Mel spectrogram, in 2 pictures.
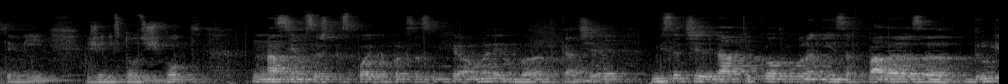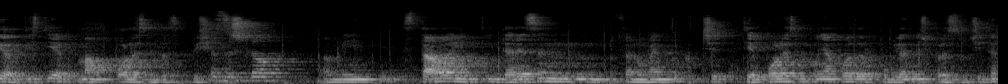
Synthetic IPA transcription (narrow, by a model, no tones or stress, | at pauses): t̪ɛmi | ʒɛnift̪ɔziʒivɔt̪ | asimɐmsɤʃt̪kəspɔjkəpəksəsmixɐilˠmɐɾinoɡoɾət̪ɐkat͡ʃɛ | mislʲət͡ʃɛd̪at̪ukɔd̪ɡovoɾəniɛzɐpad̪əɾəzɐd̪ɾuɡʲiɐɾt̪ist̪iɛmalˠkʊ̥polɛsnod̪ɐsɛ̥piʃɛzɐʃt̪o | ɐ̰mist̪avəiint̪ɛɾɛsɛnfɛnomɛnt̪ukt͡ʃɛt̪iɛpolɛsnoponʲakoɡəd̪ɐpoɡlɛd̪nɛʃpɾɛslˠut͡ʃit̪ɛ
